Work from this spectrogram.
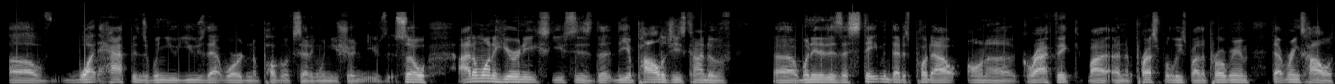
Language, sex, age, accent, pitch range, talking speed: English, male, 30-49, American, 100-120 Hz, 240 wpm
